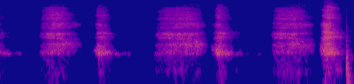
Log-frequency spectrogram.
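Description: Connected circular breathwork with no pause between breaths: deep audible inhales and exhales alternate steadily, each sigh-like breath lasting under a second and separated by short gaps, close and clear with no talking.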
